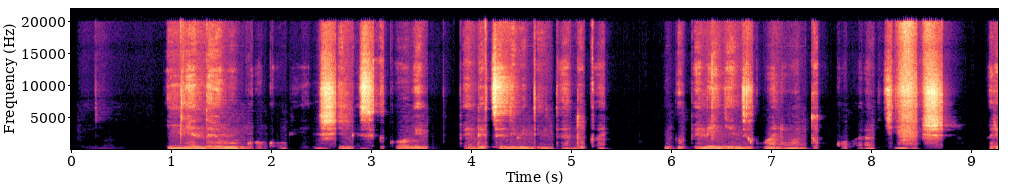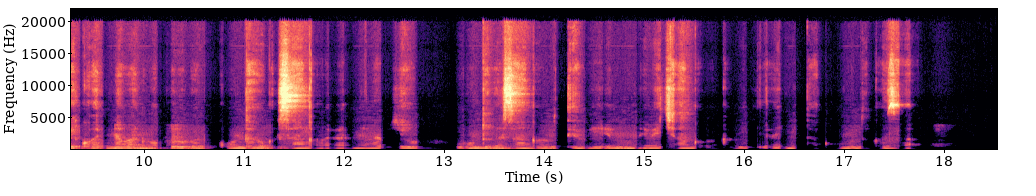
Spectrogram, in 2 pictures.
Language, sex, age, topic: Kinyarwanda, female, 18-24, education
